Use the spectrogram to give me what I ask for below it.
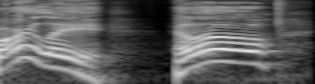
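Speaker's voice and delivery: mock very high, loud yell, calling out. Retelling calling out to a friend across a store: imitating own yell across a store. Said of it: "And I yell over there".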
